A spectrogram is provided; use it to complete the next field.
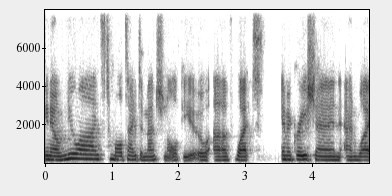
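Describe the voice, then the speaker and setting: A woman with an American accent has an unremarkable speaking voice at medium pitch and a moderate pace. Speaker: poet. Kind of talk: panel discussion.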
